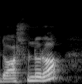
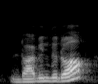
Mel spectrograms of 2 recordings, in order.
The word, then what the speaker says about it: ড়: একটি হচ্ছে তারা বলছে ড শূন্য র এবং ঢ শূন্য র। তোমরা শূন্য বলবে না, তোমরা বলবে বিন্দু, ড বিন্দু র, ঢ বিন্দু র।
